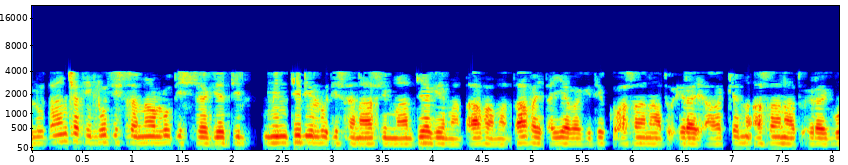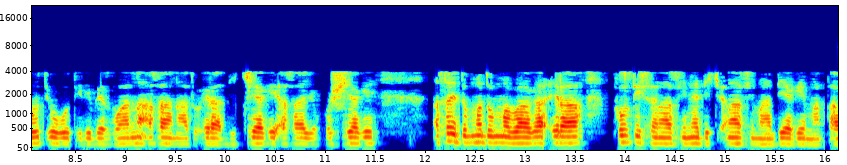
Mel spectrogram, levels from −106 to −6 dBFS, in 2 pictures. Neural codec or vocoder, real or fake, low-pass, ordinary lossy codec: none; real; 7.2 kHz; AAC, 16 kbps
